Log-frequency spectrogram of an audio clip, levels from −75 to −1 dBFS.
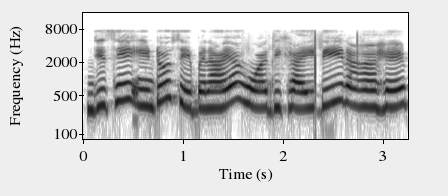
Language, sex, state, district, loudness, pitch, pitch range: Hindi, female, Himachal Pradesh, Shimla, -12 LUFS, 320 Hz, 300-360 Hz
